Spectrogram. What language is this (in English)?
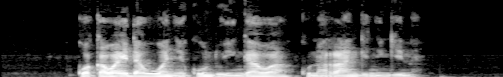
Swahili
